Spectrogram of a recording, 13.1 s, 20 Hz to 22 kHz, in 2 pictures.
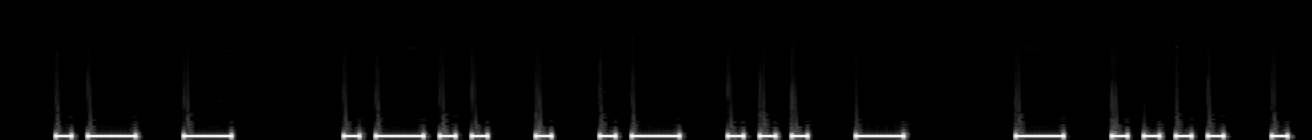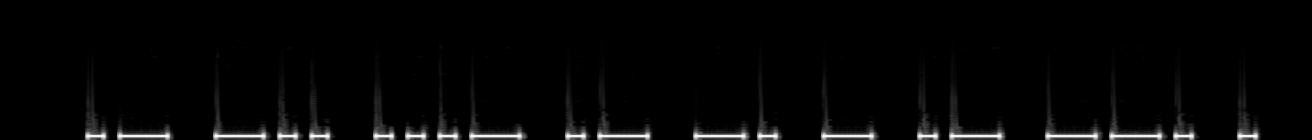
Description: Morse code, heard as a keyed tone, about 16 wpm, 700 Hz. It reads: AT LEAST THE ADVANTAGE
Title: Sentences from Top 1000 Words - Review Part 6 - 15wpm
